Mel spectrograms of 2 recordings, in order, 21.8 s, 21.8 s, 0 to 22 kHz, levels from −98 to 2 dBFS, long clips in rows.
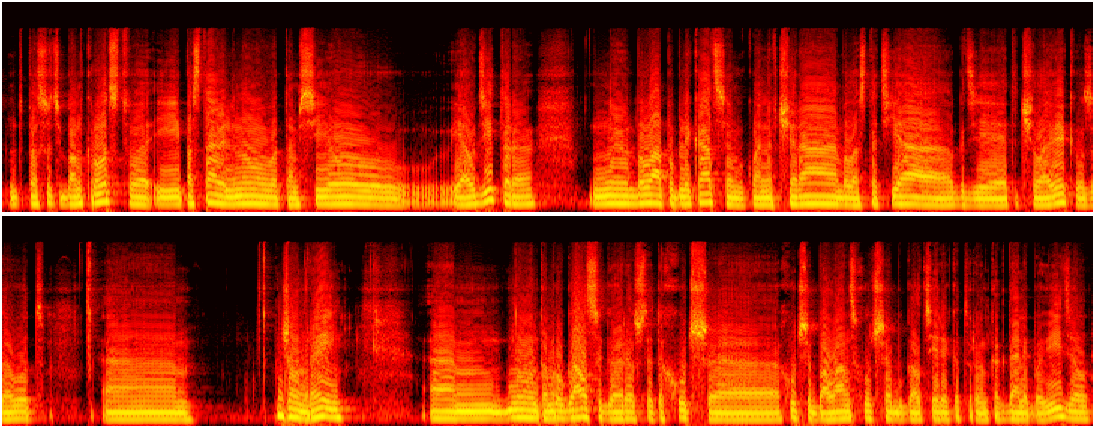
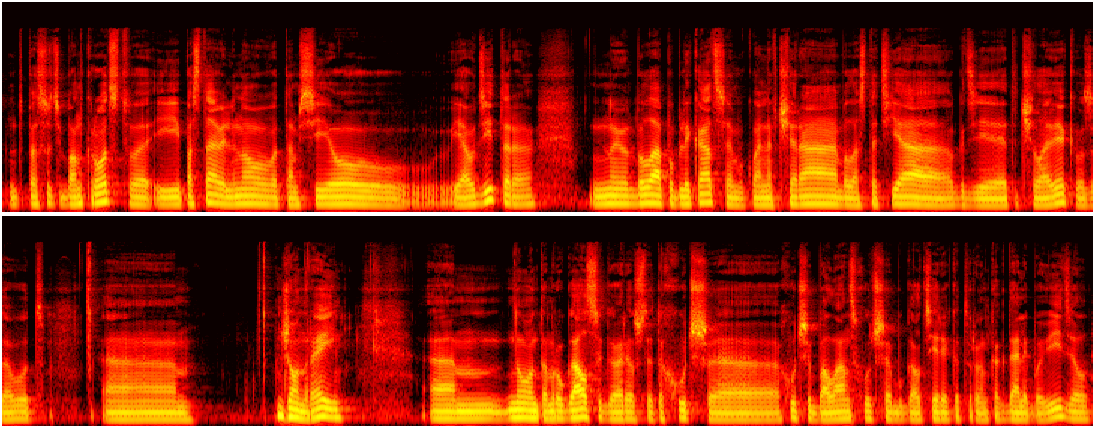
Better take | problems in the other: second | distortion; heavy; 22% of the sound clipped

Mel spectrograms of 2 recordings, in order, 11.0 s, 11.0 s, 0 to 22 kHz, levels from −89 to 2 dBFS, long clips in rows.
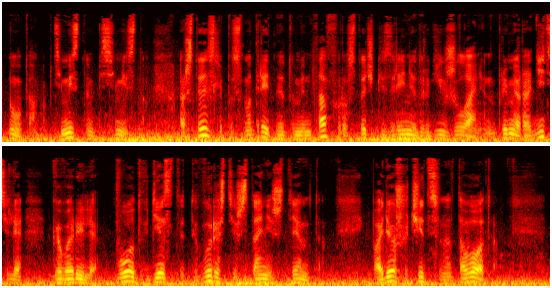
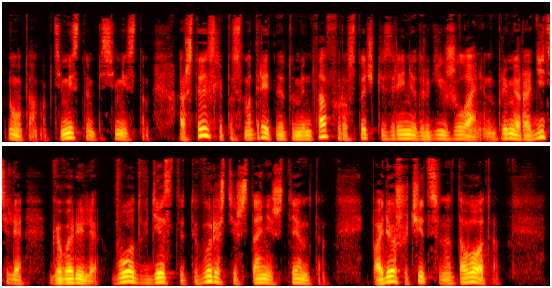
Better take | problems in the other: second | wind noise on the microphone; occasional gusts; 15 dB below the speech

